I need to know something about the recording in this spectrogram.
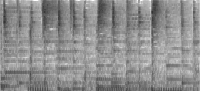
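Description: Cuban timba band playing live, with drum kit and congas keeping a busy beat under held bass and chord notes.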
